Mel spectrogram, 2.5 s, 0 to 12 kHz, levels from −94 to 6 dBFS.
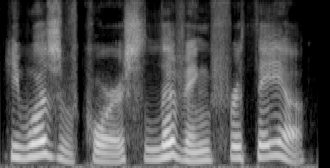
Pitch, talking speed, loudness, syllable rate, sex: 210 Hz, 170 wpm, -17 LUFS, 4.0 syllables/s, female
